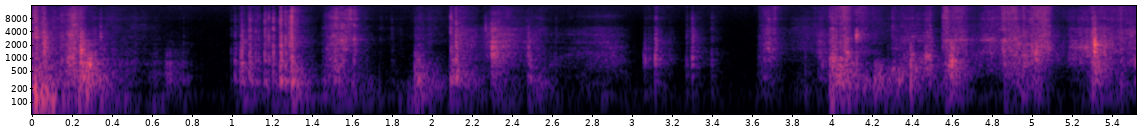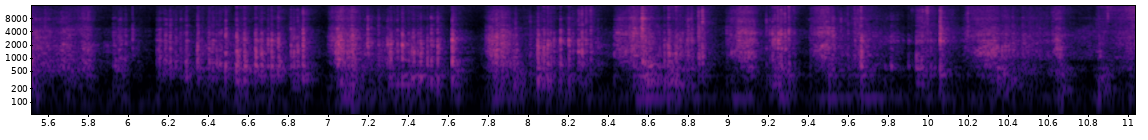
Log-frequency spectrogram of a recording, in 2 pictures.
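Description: Scissors cutting a strip from a sheet of scrapbooking paper: a run of short, crisp snips at irregular intervals, mixed with the rustle of the paper being turned and held.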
